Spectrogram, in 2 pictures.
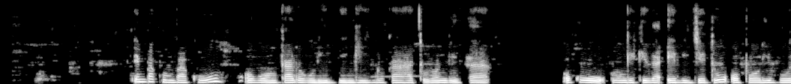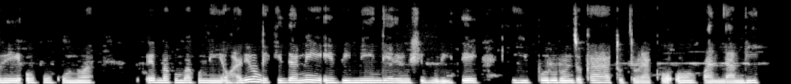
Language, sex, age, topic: Oshiwambo, female, 18-24, agriculture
